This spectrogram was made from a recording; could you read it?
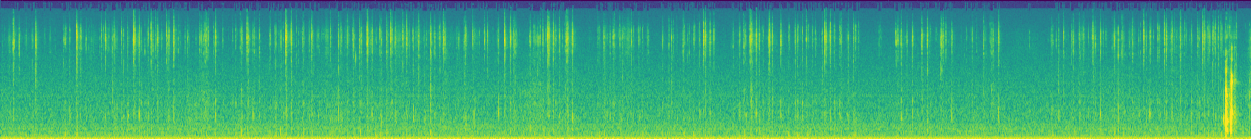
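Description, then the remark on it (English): Soft, rapid typing in Microsoft Word on a quiet Dell laptop keyboard, a steady stream of light clicks and taps continuing for the whole stretch with no talking, ending with one slightly sharper knock. “And now I'm going to just type and let you hear what the keyboard sounds like.”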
